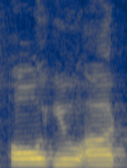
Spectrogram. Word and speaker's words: hour: I told you h o u r h is silent so we pronounce it as our so in an hour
